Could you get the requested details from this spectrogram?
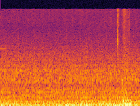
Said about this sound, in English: My car is loud on the road, and it's already loud, so that's why I'm trying to talk louder.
